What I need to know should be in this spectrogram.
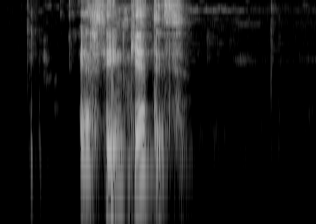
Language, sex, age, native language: Icelandic, male, 20-29, Icelandic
